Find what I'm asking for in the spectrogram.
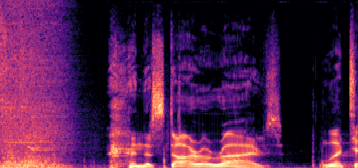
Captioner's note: chuckles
